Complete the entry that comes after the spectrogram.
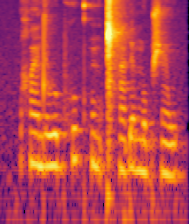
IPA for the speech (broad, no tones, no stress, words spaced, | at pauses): χẽːdøvɯbxʷi kʷʰæ̃bǁʰæ̃ɗen̪ob ʃẽw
